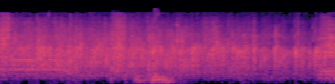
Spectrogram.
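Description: An audience applauds steadily for the newly baptized on a baptism day, a dense, continuous patter of many hands clapping at an even loudness throughout, with a brief faint voice or tone audible early on.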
